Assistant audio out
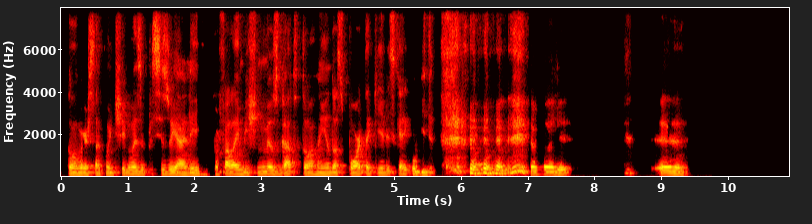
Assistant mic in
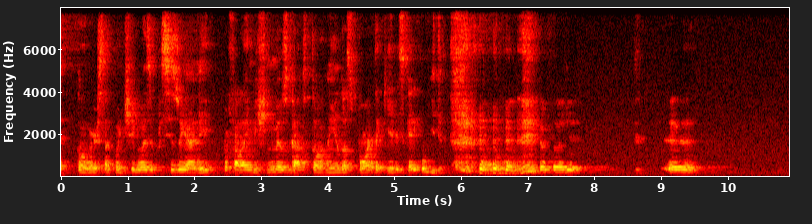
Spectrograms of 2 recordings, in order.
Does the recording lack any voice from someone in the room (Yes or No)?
Yes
